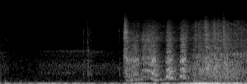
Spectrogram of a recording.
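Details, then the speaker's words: Engine started with battery isolator on, power probe on battery: quiet, then quick crank and immediate catch to even idle; healthy starter, charging 13.6 V; no-start blamed on an old battery. "Yun, paandar na. Ngayon, titingnan natin yung voltahe."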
